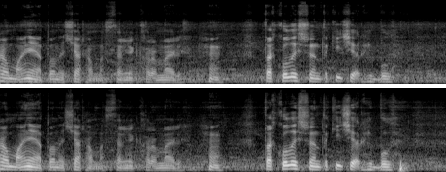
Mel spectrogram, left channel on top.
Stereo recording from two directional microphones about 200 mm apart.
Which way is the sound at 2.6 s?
20° right (ahead or behind).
